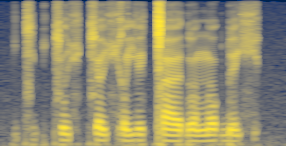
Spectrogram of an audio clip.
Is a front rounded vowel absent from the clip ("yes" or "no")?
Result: no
